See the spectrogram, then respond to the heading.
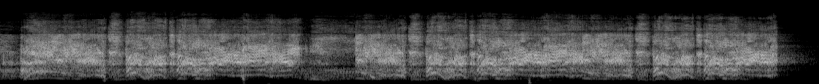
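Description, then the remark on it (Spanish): A man of about 75 imitates snarling, rabid dogs with his voice, producing a continuous, loud, raspy growling with agitated bursts, without pause for about eight seconds before cutting off. “eso, que acaban de escuchar es un señor de unos 75 años. Yo creo, yo le calculo 76. Haciendo como perros rabiosos.”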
